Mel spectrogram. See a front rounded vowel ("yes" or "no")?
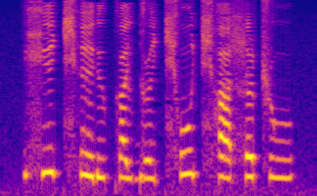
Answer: no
